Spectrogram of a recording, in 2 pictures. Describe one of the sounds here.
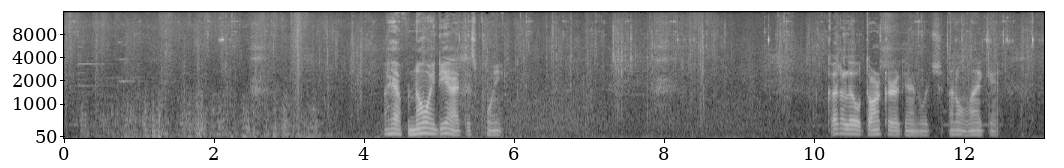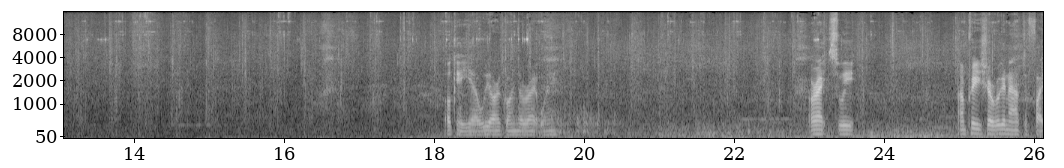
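Footsteps crunch on a dirt and gravel path.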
